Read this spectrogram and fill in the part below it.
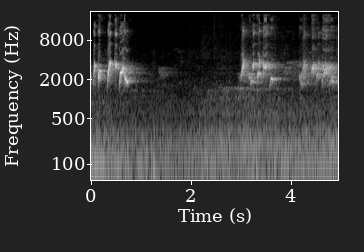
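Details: Red-whiskered bulbul, a four-round competition songbird in a cage, gives a quick chattering whistled phrase, falls silent for about two seconds, then sings two more warbled, swooping phrases.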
